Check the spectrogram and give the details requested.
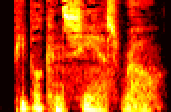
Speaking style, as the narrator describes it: she whispered

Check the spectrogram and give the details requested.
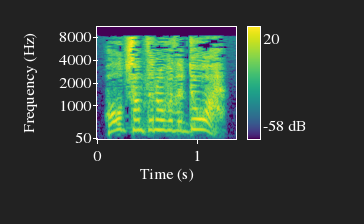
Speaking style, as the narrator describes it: Eddie shouted

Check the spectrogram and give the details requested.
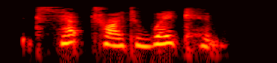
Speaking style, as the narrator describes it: I said coldly

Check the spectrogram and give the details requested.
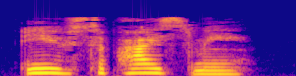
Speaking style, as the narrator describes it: I said quietly

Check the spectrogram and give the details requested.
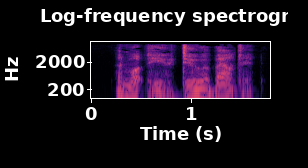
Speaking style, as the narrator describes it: he muttered

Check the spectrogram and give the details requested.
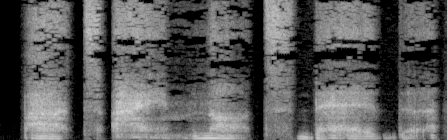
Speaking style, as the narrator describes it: she whispered

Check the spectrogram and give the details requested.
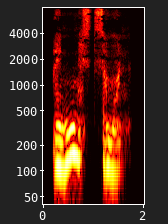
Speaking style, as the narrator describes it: murmured

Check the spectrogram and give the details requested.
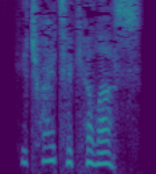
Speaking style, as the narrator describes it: Alexia said softly

